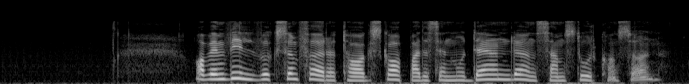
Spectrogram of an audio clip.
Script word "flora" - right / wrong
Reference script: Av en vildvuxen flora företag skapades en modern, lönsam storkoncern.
wrong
